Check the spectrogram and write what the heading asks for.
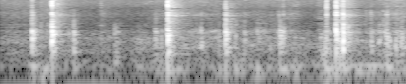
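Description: Irregular light clicks and taps from two laptops being handled and set into place side by side.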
